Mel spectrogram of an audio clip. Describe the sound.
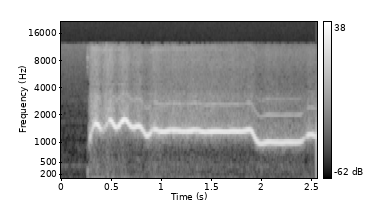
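A person whistles a tune imitating a Western film score. A single loud sustained note wavers at first, then holds steady before stepping down to a lower tone near the end, with no talk over it.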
